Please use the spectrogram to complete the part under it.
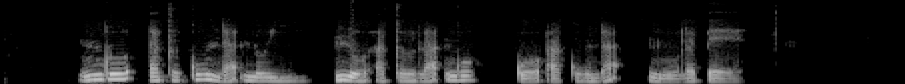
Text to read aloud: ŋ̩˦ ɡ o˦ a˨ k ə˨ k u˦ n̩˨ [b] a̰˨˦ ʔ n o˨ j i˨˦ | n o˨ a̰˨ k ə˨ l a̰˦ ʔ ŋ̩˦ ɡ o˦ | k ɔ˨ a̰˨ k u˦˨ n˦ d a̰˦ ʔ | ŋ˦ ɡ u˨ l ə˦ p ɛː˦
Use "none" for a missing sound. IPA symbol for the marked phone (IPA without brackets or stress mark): d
